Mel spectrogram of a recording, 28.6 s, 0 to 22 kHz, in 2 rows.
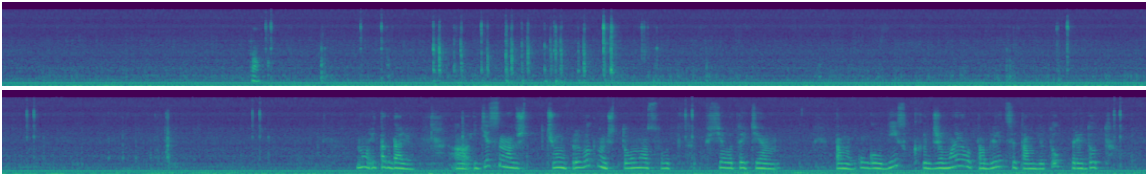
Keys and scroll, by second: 5.2-7.8 typing, 13.3 F9, 16.3 ctrl+v.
